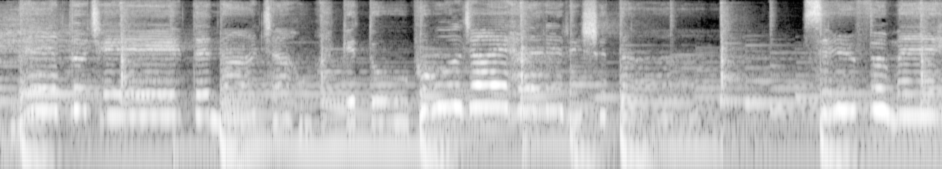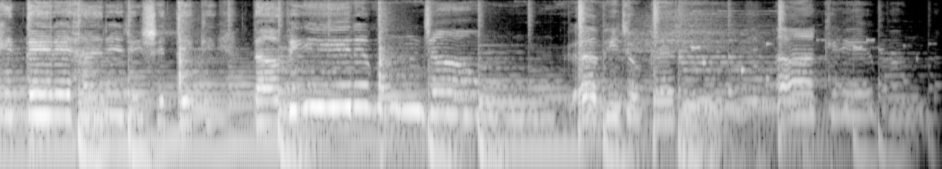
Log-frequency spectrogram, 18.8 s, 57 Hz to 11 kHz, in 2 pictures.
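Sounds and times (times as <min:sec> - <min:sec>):
woman singing a love song in Hindi: 0:00.1 - 0:18.8.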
